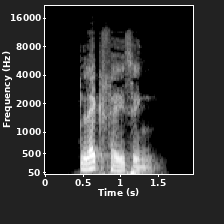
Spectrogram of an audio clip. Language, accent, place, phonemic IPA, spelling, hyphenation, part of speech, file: German, Germany, Berlin, /ˈblɛkˌfɛɪ̯sɪŋ/, Blackfacing, Black‧fa‧cing, noun, De-Blackfacing.ogg
- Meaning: blackface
